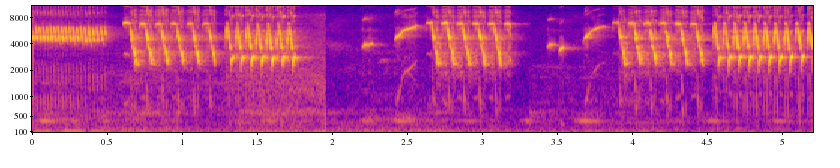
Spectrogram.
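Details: Long canary song meant for tutoring other birds, with bursts of rapid rattling trills broken by brief pauses and short upslurred whistles, the fast phrases returning several times.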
